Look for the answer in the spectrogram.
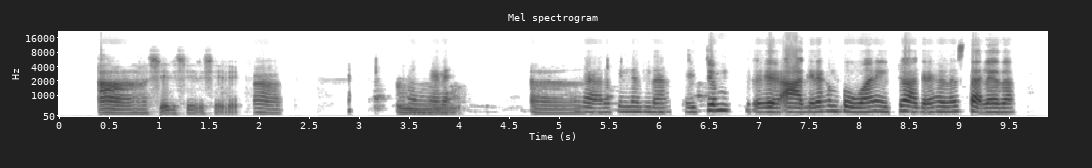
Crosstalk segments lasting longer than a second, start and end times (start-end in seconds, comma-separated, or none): none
